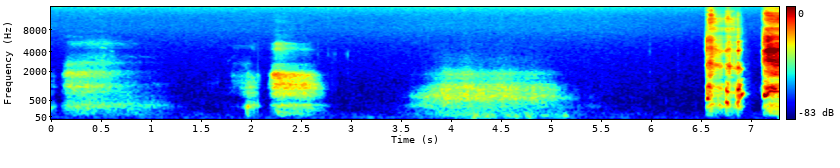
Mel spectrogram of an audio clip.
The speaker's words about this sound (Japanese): ごめんね。ふーってしたら、まつげピロピロってなるかなって思って。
